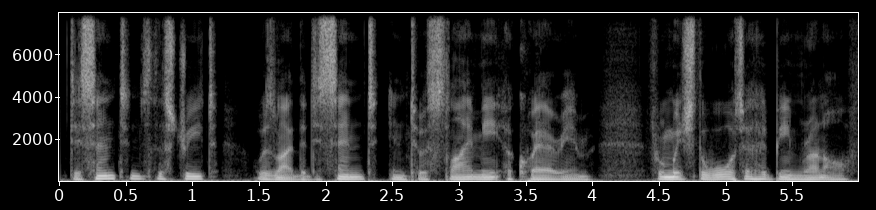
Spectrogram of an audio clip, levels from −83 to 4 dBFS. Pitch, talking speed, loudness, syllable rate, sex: 95 Hz, 210 wpm, -21 LUFS, 5.7 syllables/s, male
